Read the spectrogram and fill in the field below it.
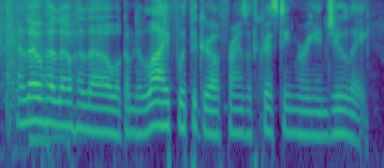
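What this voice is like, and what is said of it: Congested, spooky horror voice. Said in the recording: “I have my horror voice on and also my sinus infection voice ... In a very scary voice”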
